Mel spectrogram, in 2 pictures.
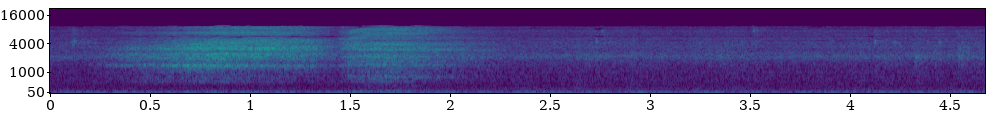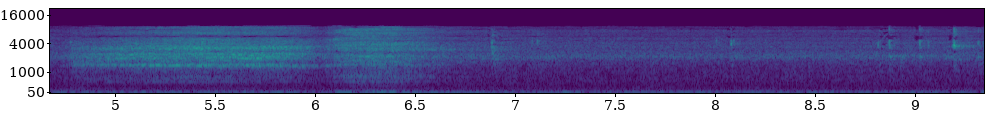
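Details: Snoring during sleep, recorded with the SnoreLab app: two noisy, hissing breaths, about 13 a minute, with a soft snore on each inhalation.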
